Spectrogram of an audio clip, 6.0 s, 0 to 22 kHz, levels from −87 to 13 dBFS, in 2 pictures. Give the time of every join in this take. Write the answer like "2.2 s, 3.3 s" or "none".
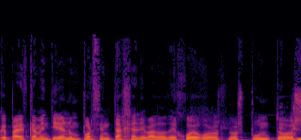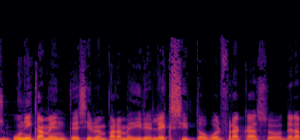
none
